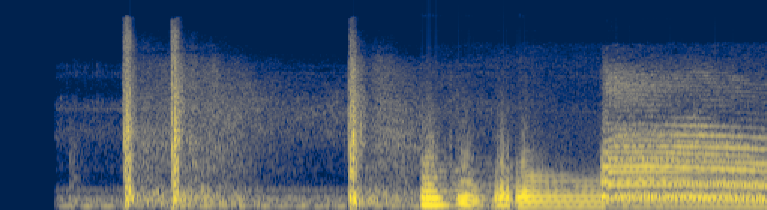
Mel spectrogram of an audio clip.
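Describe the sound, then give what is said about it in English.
Tank cannon firing as a sound effect: three sharp, loud blasts with ringing tails, then a run of short blaring horn-like tones that settle into one sustained tone. “I was like, do we have a sounder for this we want to use? Do we want to use the tank sounder for this?”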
